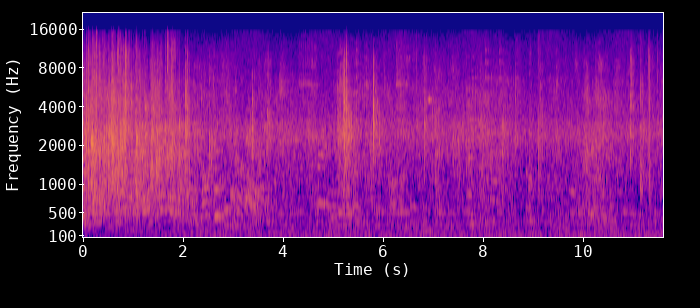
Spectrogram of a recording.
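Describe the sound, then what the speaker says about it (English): Sustained applause from an audience at a middle school awards assembly for 8th grade award winners, steady clapping filling a hall throughout, with a voice speaking over it. "Let's give another round of applause for everybody here who's recognized."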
